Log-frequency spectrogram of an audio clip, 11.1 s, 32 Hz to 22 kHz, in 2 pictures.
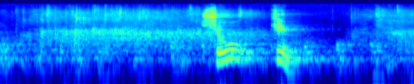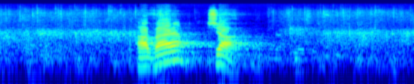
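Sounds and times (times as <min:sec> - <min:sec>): audience applause in large hall: 0:00.0 - 0:03.4, 0:04.7 - 0:07.9, 0:09.1 - 0:11.0.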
